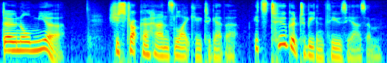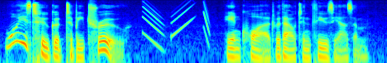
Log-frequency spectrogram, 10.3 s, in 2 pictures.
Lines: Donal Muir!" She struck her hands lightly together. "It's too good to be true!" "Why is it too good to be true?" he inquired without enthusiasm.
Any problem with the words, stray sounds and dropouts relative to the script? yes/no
yes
